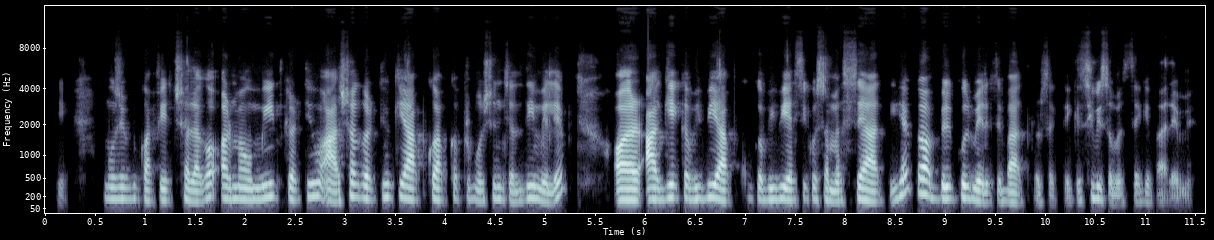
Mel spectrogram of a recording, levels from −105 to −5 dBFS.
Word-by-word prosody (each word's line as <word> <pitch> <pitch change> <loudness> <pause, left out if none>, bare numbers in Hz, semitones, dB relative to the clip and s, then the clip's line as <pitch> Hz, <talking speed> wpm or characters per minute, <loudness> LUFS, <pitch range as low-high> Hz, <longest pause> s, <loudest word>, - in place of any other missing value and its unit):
इ - - -22 0.4
मुझे 170 0 -4
भी 170 +2 -12
काफ़ी 155 0 -4
अच्छा 155 +2 -6
लगा 145 +7 0
और 180 -2 +2
मैं 170 - -1
उम्मीद 175 +5 -1
करती 170 +4 -4
हूँ, 210 - -1
आशा 145 +10 +3
करती 180 0 -3
हूँ 195 - -4
कि 200 - -1
आपको 160 +2 -4
आपका 160 +1 -3
प्रमोशन 165 +2 -8
जल्दी 145 +7 -3
मिले। 130 - -2 0.6
और 160 -1 +9
आगे 170 +3 +6
कभी 175 -1 -3
भी 190 +2 +1
आपको 180 +4 -23
कभी 165 +1 -3
भी 170 -2 +3
ऐसी 155 +3 -9
कोई 170 -1 -9
समस्या 155 +1 0
आती 140 +10 -3
है 250 - +1
तो 240 - +6
आप 225 - +5
बिल्कुल 175 +1 0
मेरे 140 -3 0
से 145 - -10
बात 130 -3 -2
कर 120 - -14
सकते - - -19
हैं - - -18
किसी 155 +5 -9
भी 175 - -2
समस्या - - -12
के - - -14
बारे - - -13
में। - - -24
165 Hz, 245 wpm, -22 LUFS, 155-180 Hz, 0.6 s, और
